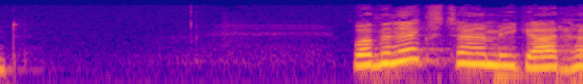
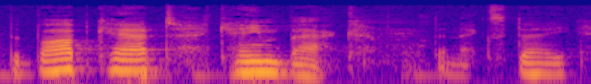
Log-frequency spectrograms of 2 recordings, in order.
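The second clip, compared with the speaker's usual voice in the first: whispered narration; 5 semitones lower, 6 dB quieter than usual. A narrator's reading.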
